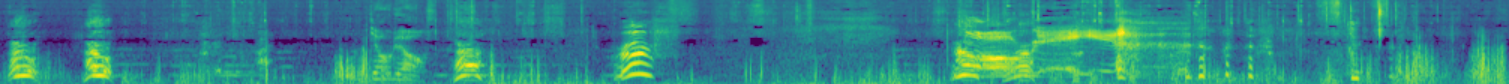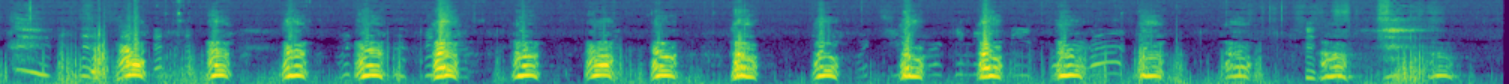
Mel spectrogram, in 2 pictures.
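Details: Excited basset hound greeting its owner: rhythmic, musical baying barks about two per second, some drawn out and wavering, mixed with a person's cheerful talking and a brief higher yelp partway through.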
